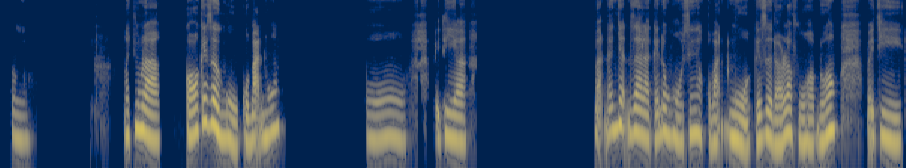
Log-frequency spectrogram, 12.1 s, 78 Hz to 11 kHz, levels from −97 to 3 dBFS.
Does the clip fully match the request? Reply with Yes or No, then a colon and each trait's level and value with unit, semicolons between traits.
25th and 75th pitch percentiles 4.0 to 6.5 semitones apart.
No: average, 3.4 semitones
